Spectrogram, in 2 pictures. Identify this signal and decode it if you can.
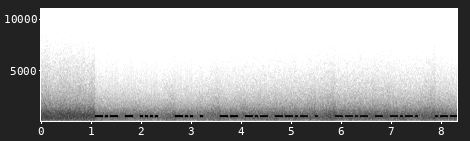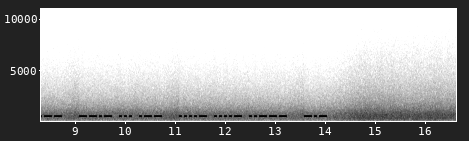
Morse code, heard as a keyed tone, machine-sent, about 24 wpm, 600 Hz, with radio static and a narrow filter. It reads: KTH DE MKQE QTC 1 QSW 442 K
